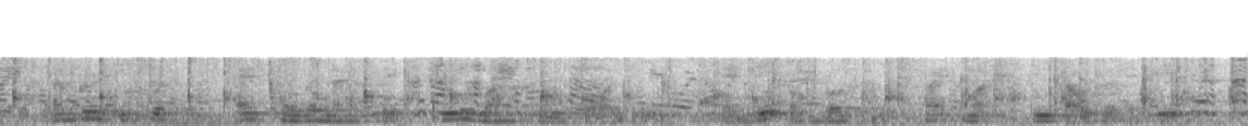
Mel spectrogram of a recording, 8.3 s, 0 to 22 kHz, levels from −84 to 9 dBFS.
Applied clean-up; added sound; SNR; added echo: none; Livestock, farm animals, working animals; 3 dB; reverberation time 2.4 s.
